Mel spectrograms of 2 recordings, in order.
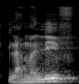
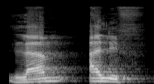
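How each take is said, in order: First: The two parts are run together as one. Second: The two parts are kept clearly separate. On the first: It is a single letter. The speaker calls it wrong. "on sent qu'il s'agit d'une lettre" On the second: It is two letters. The speaker calls it right. "il faut dire lam alif"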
